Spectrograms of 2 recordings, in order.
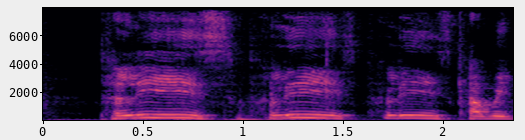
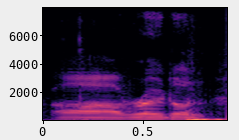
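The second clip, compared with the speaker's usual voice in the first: usual speaking voice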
